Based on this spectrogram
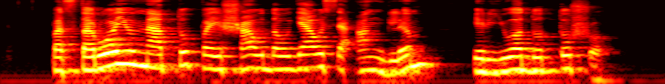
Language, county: Lithuanian, Klaipėda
